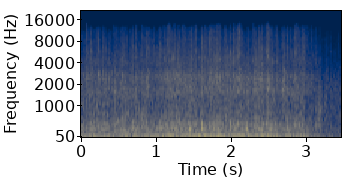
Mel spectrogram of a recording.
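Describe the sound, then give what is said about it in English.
A biplane's engine rumbles steadily at low throttle as it taxis on a runway over to cadets after landing, with a heavy, throbbing low end and a rough mechanical buzz, then fades out toward the end. No voices. “The biplane lands on the runway and taxis over to the cadets.”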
